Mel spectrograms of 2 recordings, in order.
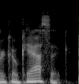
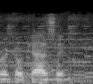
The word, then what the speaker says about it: Ocasek: I saw Stephen Colbert did a wonderful tribute to him, but he kept calling him Rick Ocasek. Mm-hmm. But then I go on YouTube to figure out how to say his name. And in this little video clip, he says, "Hi, I'm Rick Ocasek."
